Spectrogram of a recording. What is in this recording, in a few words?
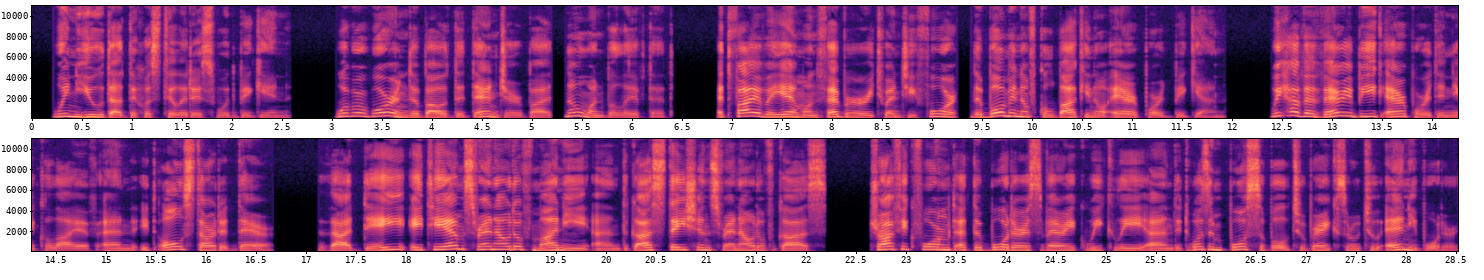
Voiceover for Ukrainian content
